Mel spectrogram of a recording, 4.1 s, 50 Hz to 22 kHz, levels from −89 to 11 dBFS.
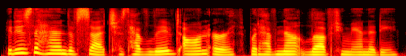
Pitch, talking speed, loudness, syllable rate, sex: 205 Hz, 235 wpm, -17 LUFS, 5.5 syllables/s, female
